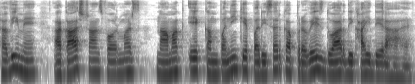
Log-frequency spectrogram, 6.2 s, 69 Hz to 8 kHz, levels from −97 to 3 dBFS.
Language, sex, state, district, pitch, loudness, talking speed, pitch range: Hindi, male, Jharkhand, Ranchi, 130 Hz, -21 LUFS, 155 wpm, 125-140 Hz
